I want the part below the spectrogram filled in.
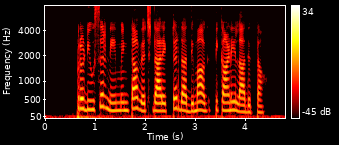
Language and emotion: Punjabi, neutral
